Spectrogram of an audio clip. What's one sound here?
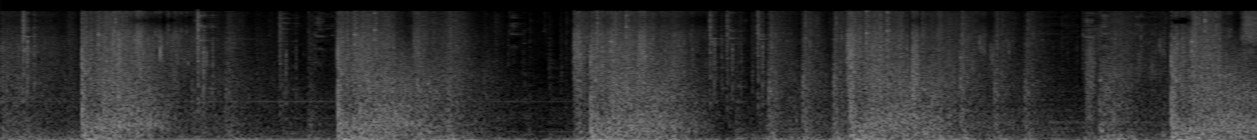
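Gunshots crackle in quick bursts.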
